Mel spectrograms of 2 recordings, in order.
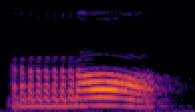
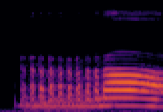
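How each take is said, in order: First: The r has a long, heavy trill. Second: The same.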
